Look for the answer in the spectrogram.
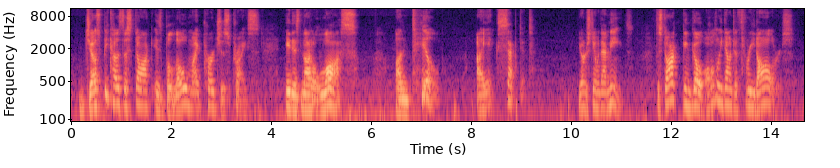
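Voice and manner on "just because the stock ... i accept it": very slow, deliberate, spelled out word by word. Addressing a listener who doesn't get it, saying it really slowly. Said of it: "I'm going to say this really slowly".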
